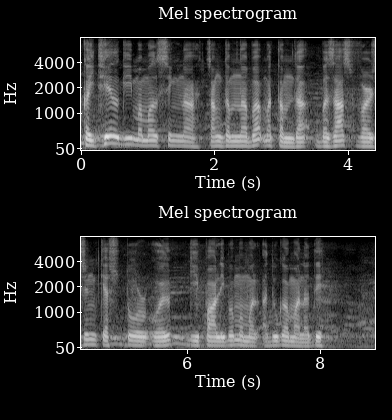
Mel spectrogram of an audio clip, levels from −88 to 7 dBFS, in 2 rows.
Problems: background conversations at intervals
